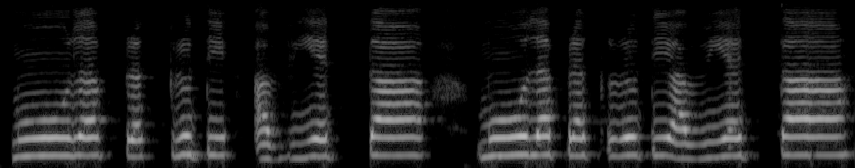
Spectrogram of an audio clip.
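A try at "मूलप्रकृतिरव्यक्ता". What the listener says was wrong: There little ra sound comes. Can you see R there?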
